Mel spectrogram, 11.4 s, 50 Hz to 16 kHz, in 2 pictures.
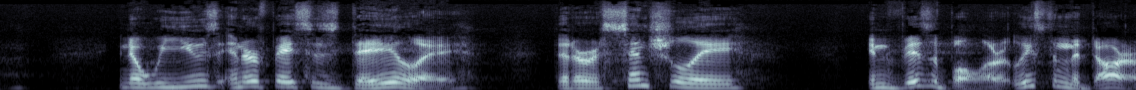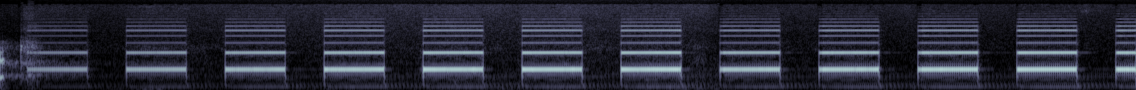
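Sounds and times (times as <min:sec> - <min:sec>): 
speech: 0:00.6 - 0:06.0
alarm clock wake-up alarm electronic beeping: 0:05.9 - 0:11.3.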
